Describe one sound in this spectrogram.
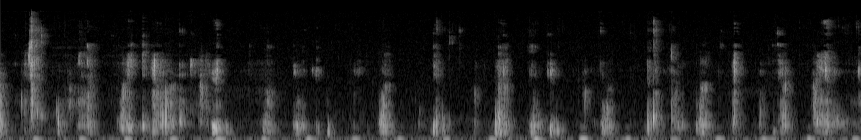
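A young woman chews food loudly and wetly, close to a microphone.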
